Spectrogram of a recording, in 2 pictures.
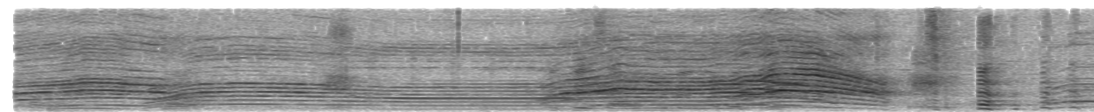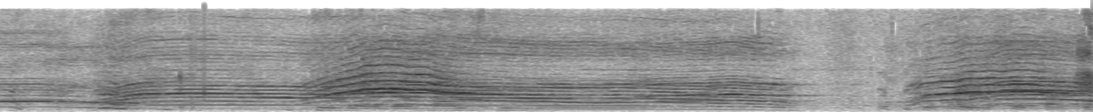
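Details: Domestic cats in Thailand communicating with each other in a room, trading long drawn-out meows that rise and fall in pitch, several overlapping calls in bursts with short pauses between.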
